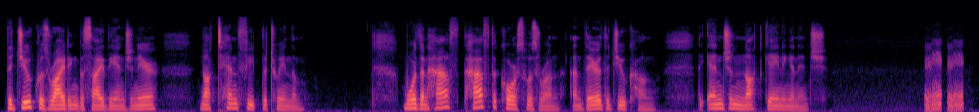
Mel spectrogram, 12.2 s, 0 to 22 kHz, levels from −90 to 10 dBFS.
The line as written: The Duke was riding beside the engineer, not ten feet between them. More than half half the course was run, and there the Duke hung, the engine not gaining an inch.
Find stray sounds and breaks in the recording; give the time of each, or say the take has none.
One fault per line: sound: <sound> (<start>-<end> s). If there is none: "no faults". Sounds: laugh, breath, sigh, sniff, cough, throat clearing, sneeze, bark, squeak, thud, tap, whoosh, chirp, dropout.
sound: laugh (11.6-12.1 s)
